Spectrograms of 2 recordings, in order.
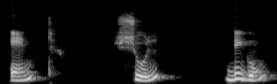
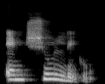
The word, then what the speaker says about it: Entschuldigung: Also, the word is pretty long, so let's break down the pronunciation of it. So we have Ent, that is the first syllable. We have Schul, which is the second syllable. And then we have Digung, which is the third syllable. So if you have a problem with pronunciation, you can just break down the syllables Ent, Schul, Digung, and then just repeat them faster, like Entschuldigung.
